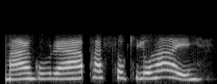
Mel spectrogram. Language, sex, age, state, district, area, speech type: Bodo, female, 18-30, Assam, Baksa, rural, conversation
